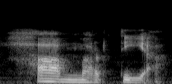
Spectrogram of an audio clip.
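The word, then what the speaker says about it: ἁμαρτία: Now we account for the fact that there is a rough breathing mark there. So we put in the h sound. So it becomes hamartia. Hamarta.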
